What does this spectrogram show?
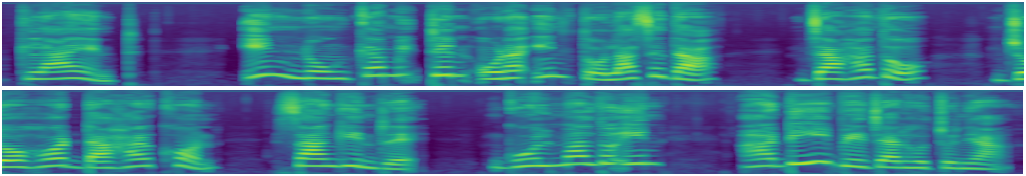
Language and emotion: Santali, fearful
